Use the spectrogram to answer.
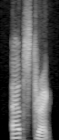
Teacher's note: Kalau yang noun itu penekanannya ada di suku kata yang pertama, abstract gitu.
